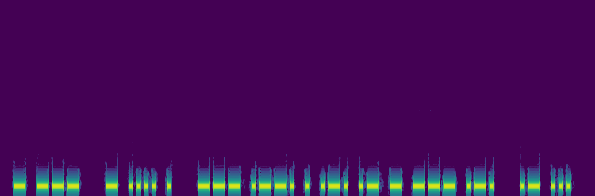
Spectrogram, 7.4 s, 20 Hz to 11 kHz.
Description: Morse code, heard as a keyed tone, about 25 wpm, 600 Hz. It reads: TO THE OPERATOR AS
